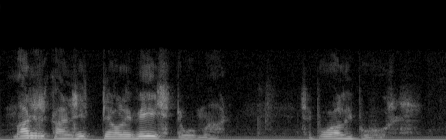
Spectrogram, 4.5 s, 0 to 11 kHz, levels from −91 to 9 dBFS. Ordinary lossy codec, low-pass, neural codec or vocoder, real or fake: AAC, 64 kbps; 7.2 kHz; none; real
